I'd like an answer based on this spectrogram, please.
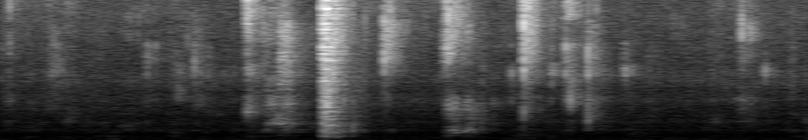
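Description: Spatula stirring and scraping chopped onion and green chillies frying in mustard oil in a kadhai: a run of irregular scraping strokes, the loudest about one and a half seconds in.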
